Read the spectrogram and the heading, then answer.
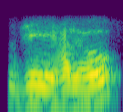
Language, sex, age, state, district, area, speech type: Urdu, male, 30-45, Uttar Pradesh, Lucknow, urban, conversation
